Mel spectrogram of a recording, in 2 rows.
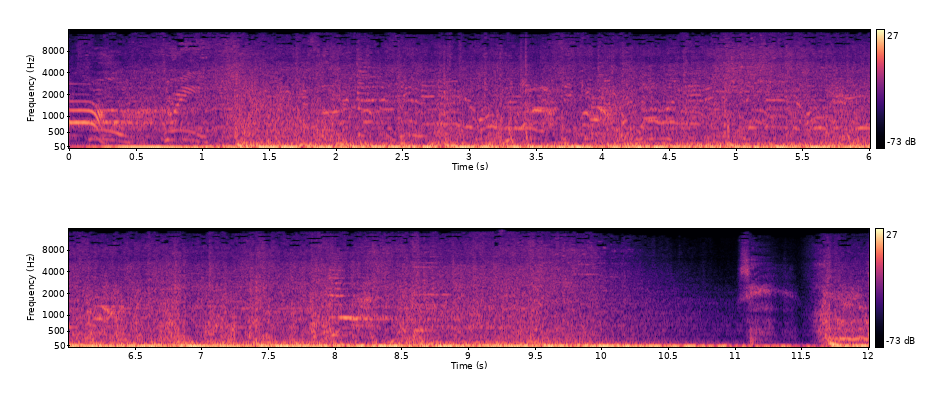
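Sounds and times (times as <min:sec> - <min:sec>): loud dense trailer music: 0:00.1 - 0:12.0.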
